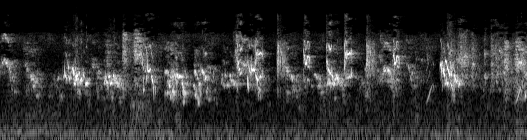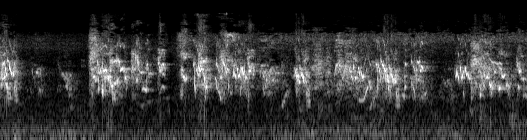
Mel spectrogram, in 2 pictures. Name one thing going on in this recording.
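Budgerigars chirp and warble rapidly and continuously.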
